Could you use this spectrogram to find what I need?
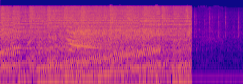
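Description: Loud arcade game explosions and gunfire blast with music.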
